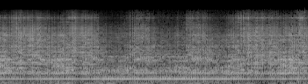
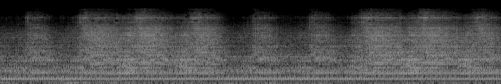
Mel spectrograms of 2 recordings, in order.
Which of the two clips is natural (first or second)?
second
